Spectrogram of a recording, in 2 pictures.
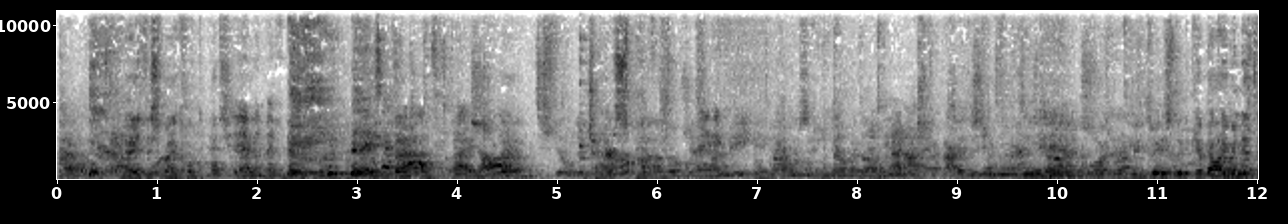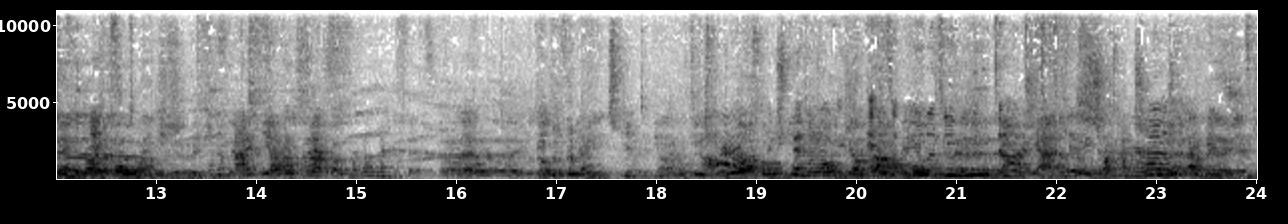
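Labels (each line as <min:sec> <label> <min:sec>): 0:00.0 People talking loudly in an echoing room. 0:24.0
0:00.1 A woman coughs in a crowded room. 0:00.7
0:02.2 A woman coughs twice in a crowded room. 0:03.4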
